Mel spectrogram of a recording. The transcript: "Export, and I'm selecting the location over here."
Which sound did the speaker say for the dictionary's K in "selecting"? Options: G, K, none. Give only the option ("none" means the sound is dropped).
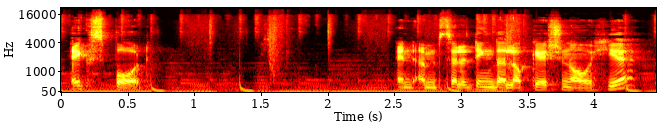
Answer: none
